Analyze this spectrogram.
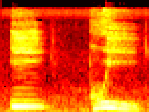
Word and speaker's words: iGwinya: to the old beetle car and other issues pronounced e we yeah II GUI yeah one more time e cui yeah there you go chase it was a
